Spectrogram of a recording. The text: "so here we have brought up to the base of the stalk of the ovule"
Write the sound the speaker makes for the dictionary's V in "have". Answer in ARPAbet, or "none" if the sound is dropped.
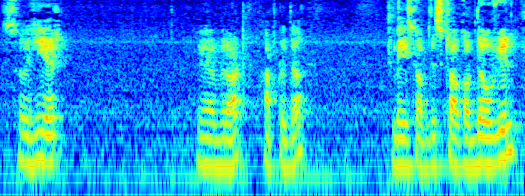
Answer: V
